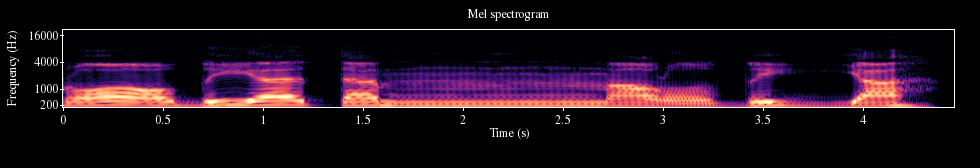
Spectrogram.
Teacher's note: آپ نے تا کی نہیں نکالنی ہے، ہا کی نکالنی ہے، جب اس تا پہ رکتے ہیں تو پھر ہم ہا کی آواز نکالتے ہیں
